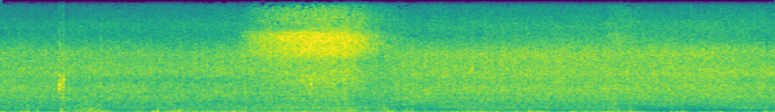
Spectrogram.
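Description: Creek water spilling over a low rock ledge in small falls, a steady rushing splash, with wind buffeting the microphone in uneven low rumbles. About three seconds in, the splashing turns brighter and closer for a second or so.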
